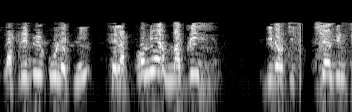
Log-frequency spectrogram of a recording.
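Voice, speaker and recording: Congolese guy, high voice, teacherly debate talk in short careful phrases, tinny narrow audio. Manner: measured, didactic, speaks in short deliberate phrases. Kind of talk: conversational debate with rhetorical questions. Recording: thin, phone-like narrow sound.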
